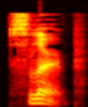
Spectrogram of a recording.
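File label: "slurp", English pronunciation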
